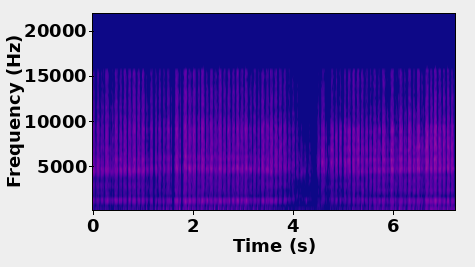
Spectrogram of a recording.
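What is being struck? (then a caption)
Cardboard toilet paper tube. A small, empty, hollow brown cardboard toilet paper tube is held at the microphone's ear and scratched rapidly with fingernails. A dense, steady stream of dry, bright scratching rasps continues throughout, with a brief dip around the middle before it picks back up slightly louder toward the end.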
